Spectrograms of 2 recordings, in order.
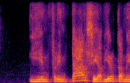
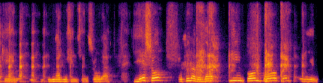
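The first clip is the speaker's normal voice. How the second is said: laughing boast; 3 semitones higher, 6 dB louder than usual. Real, not acted. Guest teasing his look-alike host about who is more handsome, laughing. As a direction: laugh while insisting on the joke.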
